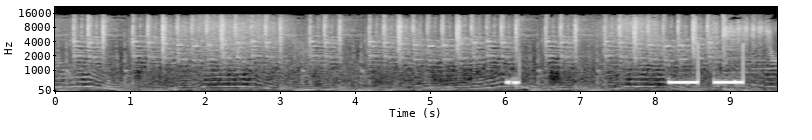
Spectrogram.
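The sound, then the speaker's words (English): An outgoing call rings: a short electronic blip, then a pair of steady buzzing ring tones near the end, loud and clear over a busy music bed. “If you see a withheld number come up, answer your phone.”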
